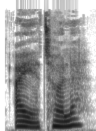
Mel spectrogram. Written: ayatollah

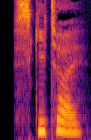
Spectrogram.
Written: skitøj

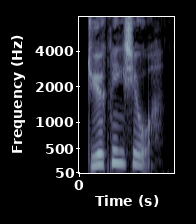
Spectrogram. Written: JORDSMONNET

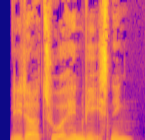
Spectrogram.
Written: litteraturhenvisning

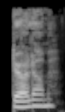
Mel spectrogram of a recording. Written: dørlomme

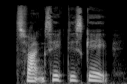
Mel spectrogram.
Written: tvangsægteskab

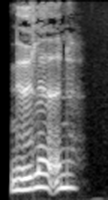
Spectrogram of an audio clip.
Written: nedladende

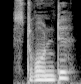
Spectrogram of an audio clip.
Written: strunte

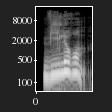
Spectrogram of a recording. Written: hvilerum

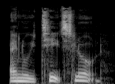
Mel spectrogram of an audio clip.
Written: annuitetslån

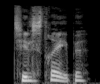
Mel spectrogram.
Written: tilstræbe

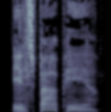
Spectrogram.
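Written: ELSPAREPÆRER

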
